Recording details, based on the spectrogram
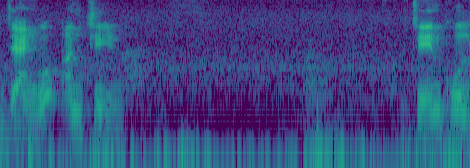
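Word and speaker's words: Django: वो एक्चुअली में डी जो है वो साइलेंट है, तो जैंगो अनचेन्ड, चेन खोल दी गई उसकी, अनचेन्ड है ना।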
